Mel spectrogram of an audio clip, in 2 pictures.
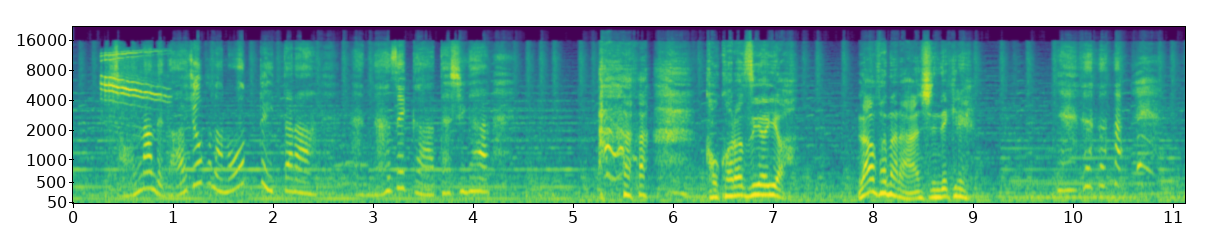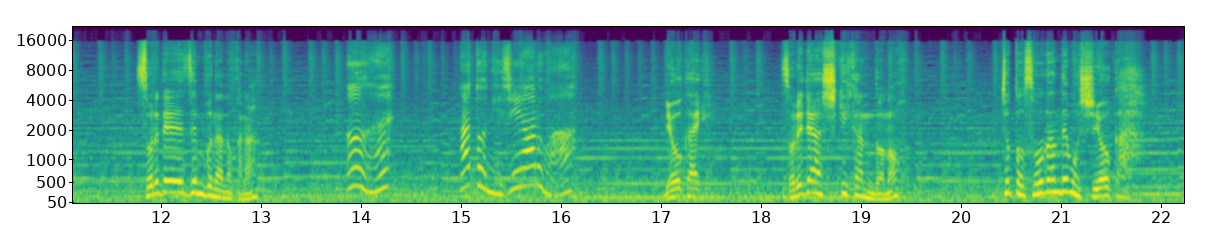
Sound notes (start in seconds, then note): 5.3 awkward but relieving laugh; 10.0 awkward but relieved laugh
